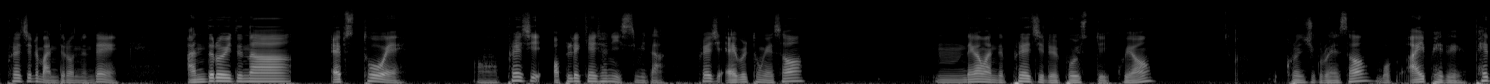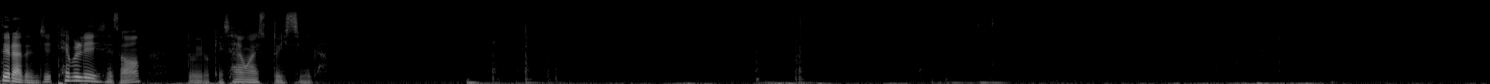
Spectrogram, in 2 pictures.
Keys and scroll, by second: 22.6 ctrl+c, 24.3 ctrl+v, 24.8 Return.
